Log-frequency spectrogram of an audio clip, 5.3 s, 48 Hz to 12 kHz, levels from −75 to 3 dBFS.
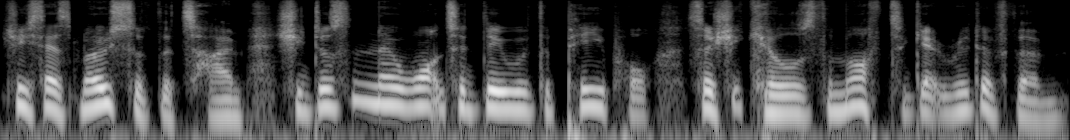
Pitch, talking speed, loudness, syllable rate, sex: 150 Hz, 280 wpm, -18 LUFS, 5.2 syllables/s, male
